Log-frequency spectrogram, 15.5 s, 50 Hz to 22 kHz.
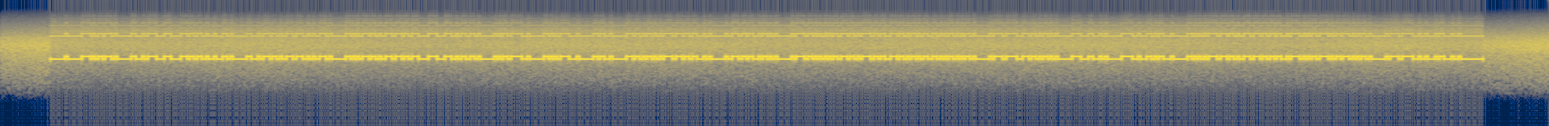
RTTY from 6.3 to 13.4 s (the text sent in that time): DE CALDERS EL DISSET DOCTUBRE A LES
